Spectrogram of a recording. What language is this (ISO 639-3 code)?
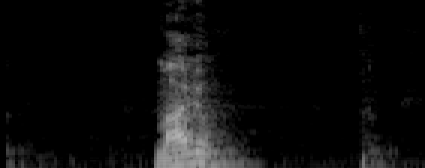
tur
